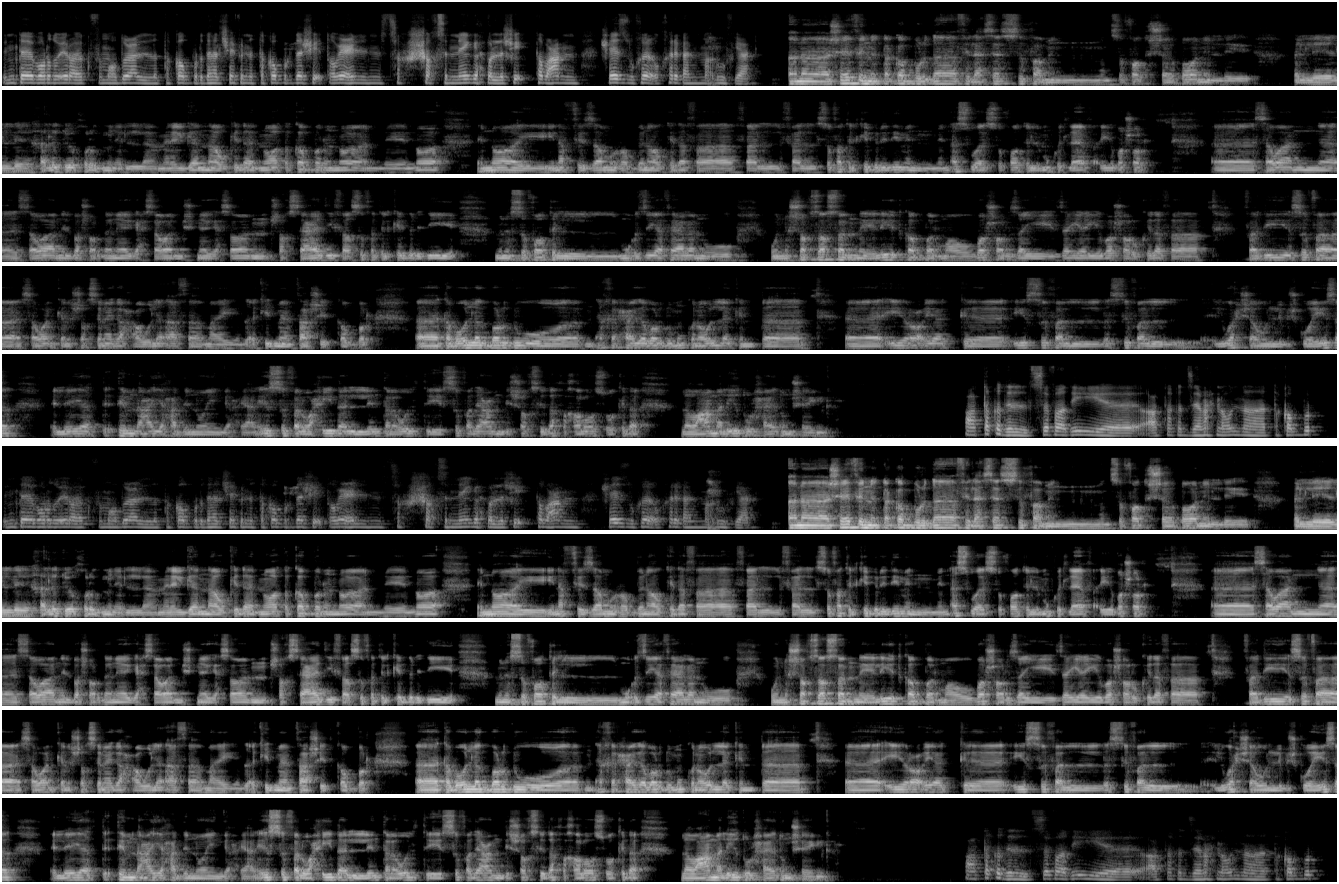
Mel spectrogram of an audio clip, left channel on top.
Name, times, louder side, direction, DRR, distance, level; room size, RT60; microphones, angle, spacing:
voice 1, 0.0-7.5 63.0-66.5, left 6 dB, 75° left, 0.4 m, -29 dB
voice 2, 7.9-61.7, right 4 dB, 55° right, 0.3 m, -24 dB
4.6 x 2.5 x 2.4 m
head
